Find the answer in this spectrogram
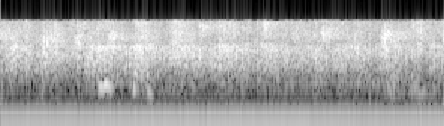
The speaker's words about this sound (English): Can we give these two a hand of applause, please?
